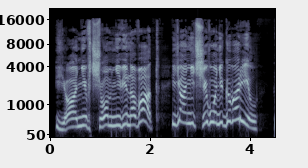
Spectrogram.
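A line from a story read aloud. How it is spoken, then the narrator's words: Shouting. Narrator (Russian): закричал он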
